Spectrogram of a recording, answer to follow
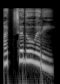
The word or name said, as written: ಅಚ್ಚದೊವರಿ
